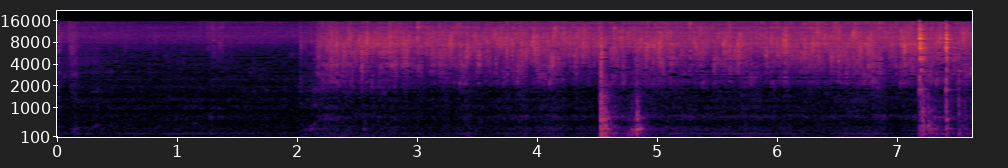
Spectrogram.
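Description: Kitchen tap water starts about two seconds in and runs steadily onto shirataki noodles in a metal mesh strainer, rinsing off their packing brine. A few sharp knocks come as the strainer is handled over the bowl.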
